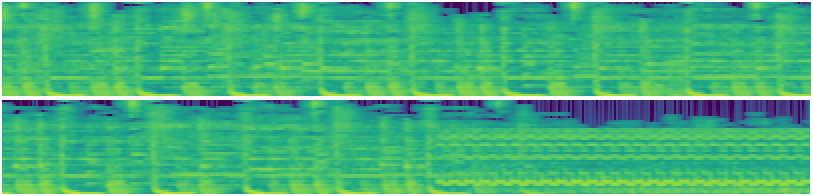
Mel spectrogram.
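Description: A telephone ringtone in an employment agency office: a loud electronic pattern of many rapid, rhythmic pulses that gives way to a sustained, steady ringing tone near the end.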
